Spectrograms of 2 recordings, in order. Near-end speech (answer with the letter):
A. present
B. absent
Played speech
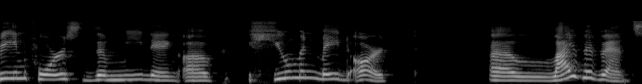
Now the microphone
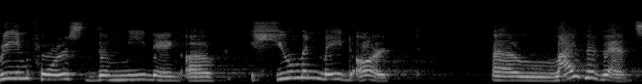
B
